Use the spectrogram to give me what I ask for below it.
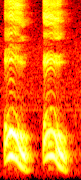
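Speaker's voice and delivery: ordinary delivery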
